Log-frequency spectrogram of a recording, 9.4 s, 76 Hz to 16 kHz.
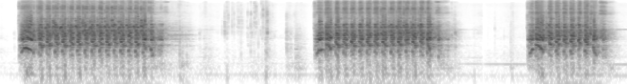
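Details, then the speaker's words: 1977 four-cylinder bike (KZ1000 or CB750) cold-started without the enricher (choke). Three short bursts of about two seconds each catch briefly and die back to silence, so it stalls without choke. "Let's try it without the enricher and see what happens. Contact."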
